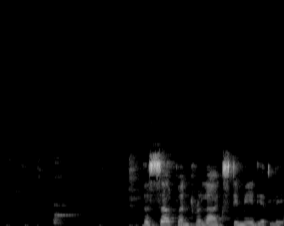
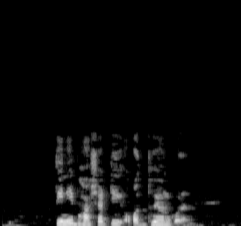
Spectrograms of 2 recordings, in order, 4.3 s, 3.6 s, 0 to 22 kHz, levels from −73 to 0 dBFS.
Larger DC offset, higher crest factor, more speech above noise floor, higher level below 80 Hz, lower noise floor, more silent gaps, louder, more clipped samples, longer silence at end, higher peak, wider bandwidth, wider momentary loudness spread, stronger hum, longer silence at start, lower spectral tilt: neither; first, 26 dB vs 18 dB; about the same, 46 dB vs 48 dB; second, -78 dBFS vs -54 dBFS; first, -76 dBFS vs -63 dBFS; neither; second, -26 LUFS vs -16 LUFS; neither; second, 0 s vs 0.75 s; second, -8 dBFS vs 0 dBFS; first, 10.5 kHz vs 9.4 kHz; first, 19 LU vs 10 LU; neither; first, 0.8 s vs 0.15 s; second, -0.5 dB/octave vs -4.5 dB/octave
